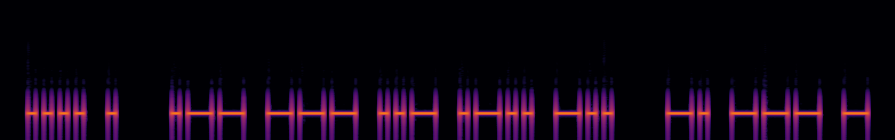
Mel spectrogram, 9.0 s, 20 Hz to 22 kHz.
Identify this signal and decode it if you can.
Morse code, heard as a keyed tone, about 15 wpm, 700 Hz. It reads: HE WOULD NOT
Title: Sentences from Top 800 Words 15wpm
